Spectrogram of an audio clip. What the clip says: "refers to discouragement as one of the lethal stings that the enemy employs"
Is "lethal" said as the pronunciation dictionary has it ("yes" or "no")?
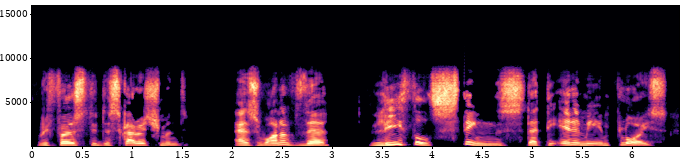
yes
